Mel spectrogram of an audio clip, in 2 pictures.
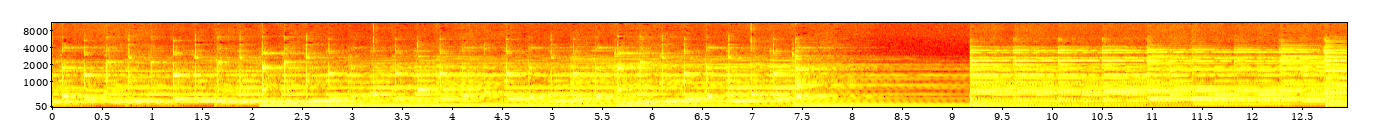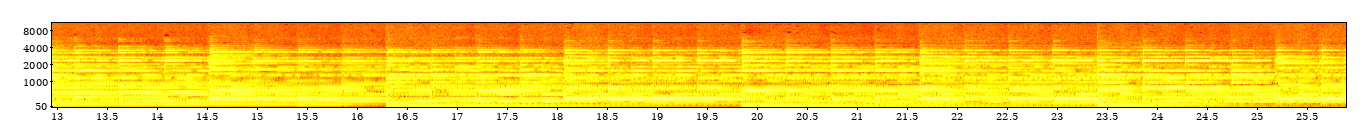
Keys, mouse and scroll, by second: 1.2 drag, 1.5-2.0 alt+middle drag, 3.8 click, 5.1 click, 6.1 click, 6.5 alt+middle click, 8.9 alt+shift+middle click, 9.1 alt+middle click, 11.7 shift+click, 12.3-15.8 drag, 16.5 click, 16.7 click, 17.6 ctrl+b, 24.2 click, 24.5 alt+middle click, 25.0 alt+middle click.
